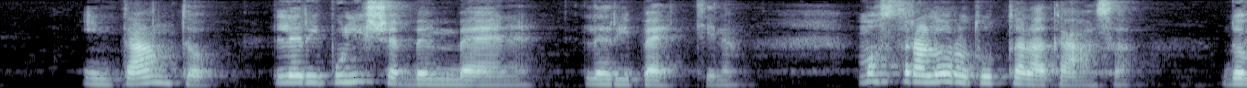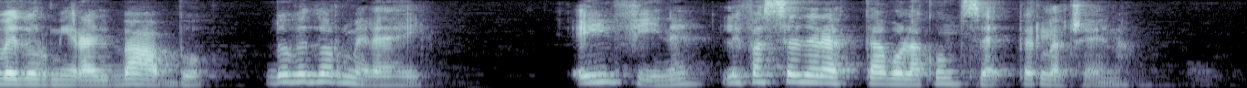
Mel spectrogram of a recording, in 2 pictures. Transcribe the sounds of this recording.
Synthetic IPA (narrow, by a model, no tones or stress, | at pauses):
int̪ant̪o | leɾipuliʃːebɛmbɛːne | leɾipɛt̪ːina | most̪ɾaloːɾot̪ut̪ːalakaːza | d̪oːved̪ormiɾʔailbabːo | d̪oːved̪ormelɛj | eiɱfiːnelefasːed̪eːɾeat̪ːaːvolakonsepːerlat͡ʃɛ̰ːna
